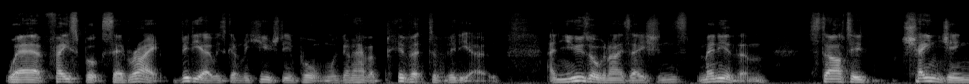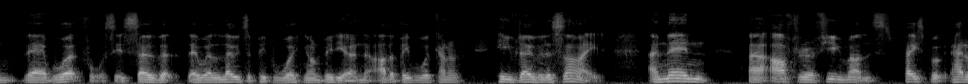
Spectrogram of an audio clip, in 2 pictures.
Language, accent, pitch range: English, British, 100-120 Hz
